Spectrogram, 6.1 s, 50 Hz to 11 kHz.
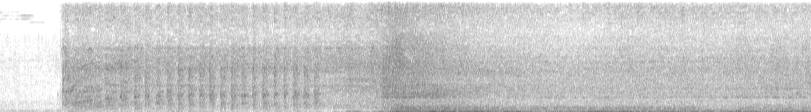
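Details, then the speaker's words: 1992 Fox Mustang after A/C compressor clutch replacement and new tight serpentine belt; cranks, catches, settles to steady even idle, no belt squeal or clutch chatter, compressor spinning freely. Normal running. "Here I'm just looking over everything, making sure this new serpentine belt's looking about the right length, the tension is good, and I can see the AC compressor is spinning nice and freely, that clutch is no longer catching like the old one."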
